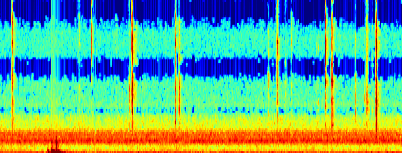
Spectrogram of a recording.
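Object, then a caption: Glycerin soap bar scored with a small blade. A small blade scores lines into the surface of a solid, palm-sized pink glycerin soap bar held in one hand. Faint, bright clicks and scratches come at irregular intervals over a steady soft hiss, with one duller low thump early on.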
